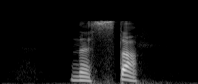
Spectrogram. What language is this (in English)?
Swedish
